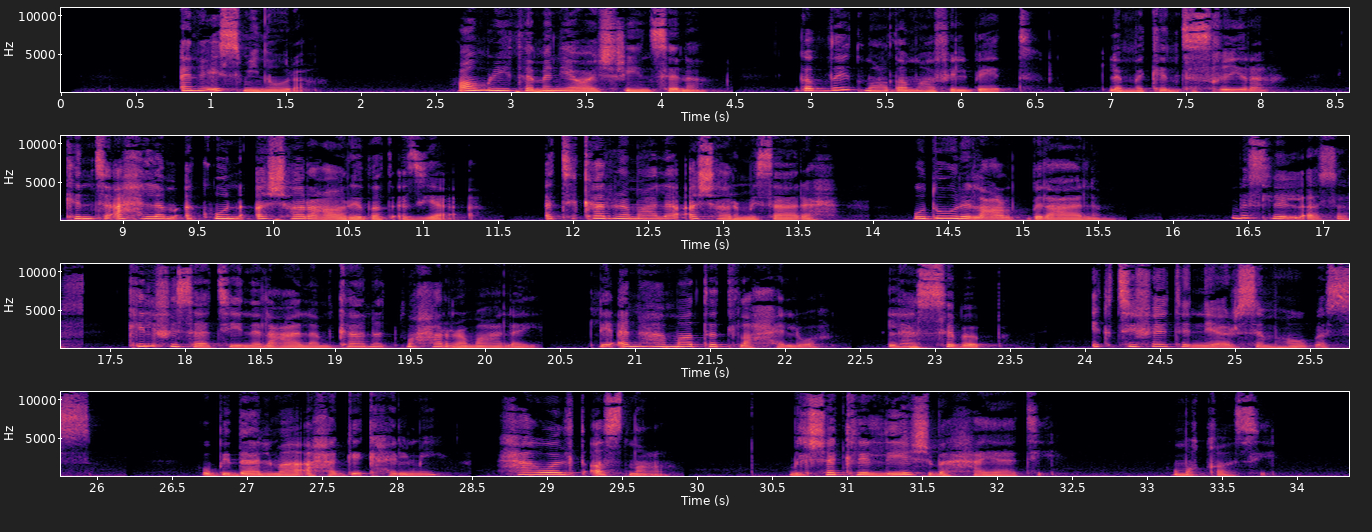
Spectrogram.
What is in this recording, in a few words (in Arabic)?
أداء درامي باللهجة السعودية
